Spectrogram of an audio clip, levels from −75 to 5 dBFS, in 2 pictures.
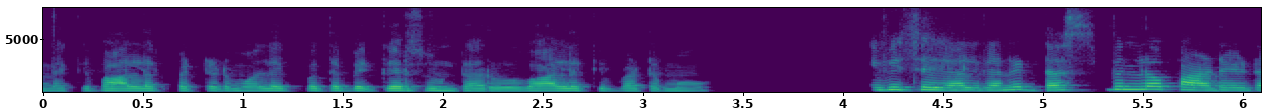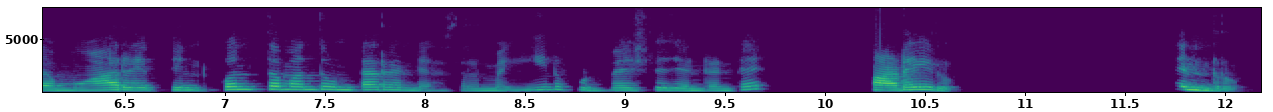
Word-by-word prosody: మనకి. 165 +1 -10
వాళ్ళకి 180 0 +2
పెట్టడమో, 170 -1 -5
లేకపోతే 185 0 -2
బెగ్గర్స్ 185 +2 0
ఉంటారు. 165 -1 -3 0.2
వాళ్ళకివ్వటమో 170 -2 -2 0.9
ఇవి 245 +1 +3
చేయాలి 215 -2 +3
గానీ, 230 +5 +2
డస్ట్‌బిన్‌లో 275 +6 +2
పడేయడము. 215 -2 +2
ఆ - - +6
రేపు 225 0 -3
తిన్ 220 -1 -1
కొంతమంది 275 -1 +3
ఉంటారండి 235 -4 -1
అసలు 190 0 -11
మెయిన్ 225 +6 -6
ఫుడ్ 200 -4 -7
వేస్టేజ్ 215 -1 -3
ఏంటంటే 190 +8 -4 0.6
పడెయ్యరు! 240 +4 +4 1.1
తినరు, 220 -9 +3
210 Hz, 120 wpm, -22 LUFS, 180-230 Hz, 1.1 s, ఆ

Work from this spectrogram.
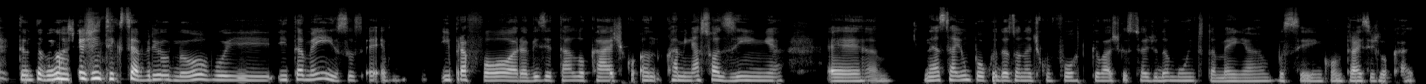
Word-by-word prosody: Então 215 -1 +1
também 220 -2 +6
eu 270 - +12
acho 240 -2 +6
que 285 - +7
a - - +11
gente 275 +1 +8
tem 255 - +6
que - - -5
se - - +6
abrir 215 +2 +4
o 215 - 0
novo 205 +2 +1
e 190 -1 -3
e 210 - -1
também 225 +4 +1
isso, 185 +1 -4 0.2
eh, 175 - -3 0.5
ir 205 - -1
pra 210 +1 +3
fora 180 -3 +1
visitar 180 +1 -4
locais, 175 -1 -2
quand 185 -1 -4
ca - - -17
caminhar 190 -1 -2
sozinha, 180 -2 -1 0.4
eh, 160 0 +2 0.6
né, 185 +1 0
sair 195 +1 0
pouco 185 -3 -3
da 180 0 +1
zona 180 0 -4
de - - -10
conforto 175 0 -6
porque - - -11
eu - - -4
acho 170 -1 -3
que - - -8
isso - - -9
ajuda 170 0 -4
muito 175 0 -6
também 155 0 -4
a 160 +1 -5
você 165 -3 -5
encontrar 160 +1 -3
esses 165 -1 -5
locais. 160 +3 -8
180 Hz, 200 wpm, -23 LUFS, 170-205 Hz, 0.6 s, eu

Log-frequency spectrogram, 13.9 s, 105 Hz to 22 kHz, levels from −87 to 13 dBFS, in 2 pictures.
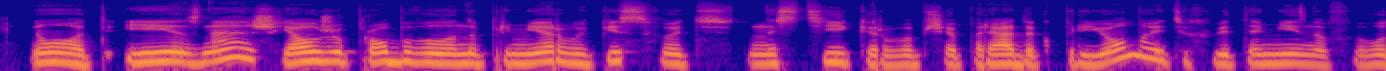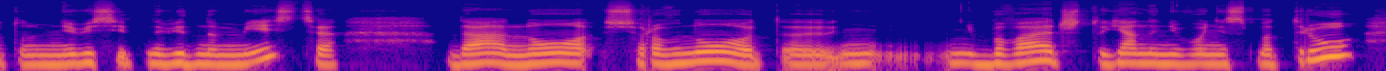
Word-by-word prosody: От, 205 -5 +3
и 215 +2 +6
знаешь, 255 +8 +2
я 205 +1 +5
уже 225 -1 +5
пробовала, 210 -2 +2
например, 195 +3 +2
выписывать 195 -1 -3
на 185 0 -1
стикер, 195 -3 -4
вообще, 175 +1 -4
порядок 180 +1 0
приема 230 - +1
этих 215 -5 -8
витаминов, 185 -1 -2
вот, 180 +2 -5
он 180 - -3
у 180 - -1
меня 180 +1 0
висит 195 -1 -3
на 195 - -1
видном 185 -1 0
месте, 195 - -2 0.5
да, 195 +3 +1
но 195 +3 +2
всё 195 - -7
равно, 205 +2 +3
от, 175 0 -4
э, 180 0 -2
нь 200 - -5
бывает, 200 +5 +1
что - - -7
я 200 +2 0
на 195 - 0
него 190 0 -2
не 185 0 -2
смотрю, 225 - +1
195 Hz, 160 wpm, -20 LUFS, 185-215 Hz, 0.5 s, и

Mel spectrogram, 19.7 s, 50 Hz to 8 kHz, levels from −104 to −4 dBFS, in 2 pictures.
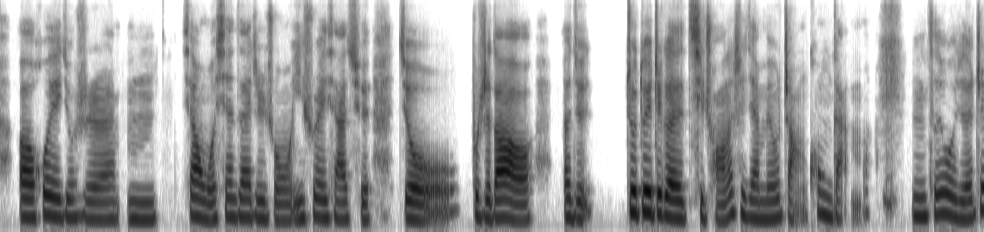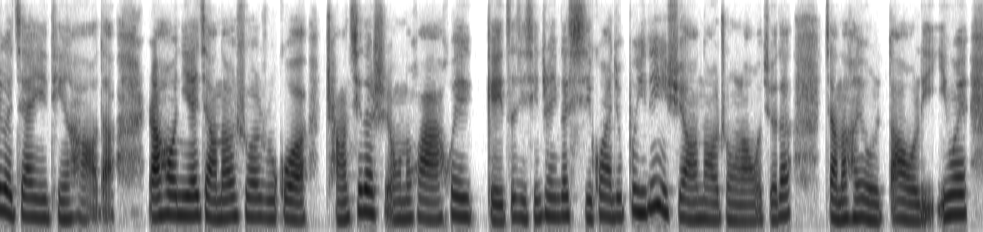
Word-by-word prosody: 呃， 190 -1 +5
会 195 0 +2
就 185 0 -3
是， 175 -2 -4
嗯， 170 0 -4 0.2
像 195 -3 +2
我 165 - 0
现 190 +2 -2
在 190 -1 +1
这 180 -2 -2
种 160 -2 -4
一 175 - -1
睡 180 0 -1
下 175 -1 -1
去 165 -1 -5 0.2
就 240 +9 +1
不 - - -3
知 185 -2 0
道， 170 -3 +7 0.3
呃， 190 - 0
就 180 -1 -1 0.4
就 235 - +6
对 235 0 +8
这 220 -1 +4
个 185 -3 +6
起 185 - -1
床 155 -1 -3
的 210 - 0
时 225 -2 -2
间 180 -2 -1
没 170 - -2
有 180 - 0
掌 210 - -4
控 220 -5 -3
感 180 -2 -6
嘛。 235 - -16 0.4
嗯， 195 -1 -1
所 215 +2 -2
以 - - +2
我 215 -3 +2
觉 175 - -2
得 175 - +1
这 255 +6 0
个 240 -3 +4
建 195 -2 -1
议 185 - -1
挺 175 -1 -4
好 185 - -4
的。 - - -4 0.3
然 190 0 +6
后 215 0 +4
你 205 0 +1
也 205 0 +4
讲 190 -4 +1
到 185 +2 +2
说， 195 -1 -2
如 180 -1 -3
果 175 -3 +3 0.2
长 170 -1 -2
期 240 - -1
地 240 -1 +5
使 225 - -6
用 175 - -3
的 180 - -2
话， 180 -3 +1
会 195 -1 -1
给 155 -1 0
自 190 +4 -6
己 185 - -3
形 180 +1 -5
成 200 0 -1
一 190 - -3
个 200 0 0
习 185 -2 -2
惯， 195 +2 -2
就 195 - -2
不 250 - -5
一 230 0 +3
定 285 -2 +2
需 225 -3 -5
要 170 -2 0
闹 170 -2 -2
钟 165 -2 -5
了， 155 0 -1
我 - - -4
觉 170 - -5
得 205 +3 -1 0.3
讲 185 -2 0
得 175 - +2
很 185 0 -1
有 170 -3 0
道 170 +1 0
理。 155 +11 -3
因 205 - +1
为， 220 +1 +2
185 Hz, 290 characters per minute, -23 LUFS, 175-205 Hz, 0.4 s, 对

